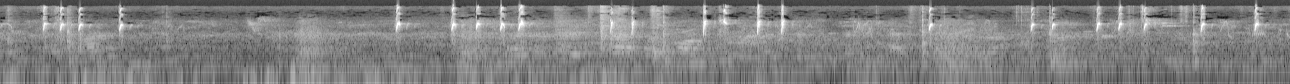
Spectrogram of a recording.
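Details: Sharp, clipped 'pit pit' calls of a female goldfinch, meant to excite males and teach young birds; bright ticking notes come singly, in doubles and in quick runs of three, over faint low background hum.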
